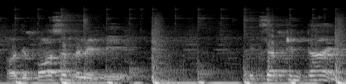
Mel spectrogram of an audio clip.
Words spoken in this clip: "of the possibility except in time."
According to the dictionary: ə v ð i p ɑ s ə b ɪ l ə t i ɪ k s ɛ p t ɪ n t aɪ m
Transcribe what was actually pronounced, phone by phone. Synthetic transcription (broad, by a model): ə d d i p ɑ s ə b ɪ l ə t i ɪ k s ɛ p t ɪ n t aɪ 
